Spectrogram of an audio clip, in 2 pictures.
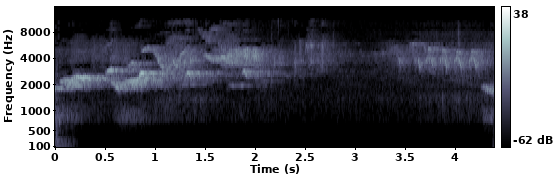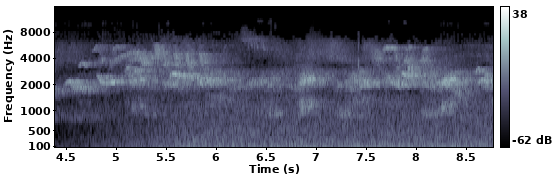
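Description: A dense chorus of many frogs croaking and trilling at once, steady and overlapping throughout, with a soft rushing background noise joining partway through. No voices.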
